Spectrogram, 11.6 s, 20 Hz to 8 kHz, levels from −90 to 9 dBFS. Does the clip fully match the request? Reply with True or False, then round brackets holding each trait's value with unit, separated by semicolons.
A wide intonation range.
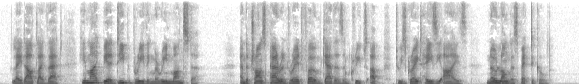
False (2.8 semitones)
